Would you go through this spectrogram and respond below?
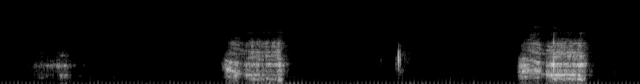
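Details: Carpathian stag of Bucovina in the breeding season of 2022, giving short guttural roars: a faint grunt, then two loud raspy roars about three seconds apart, with a brief click between.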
